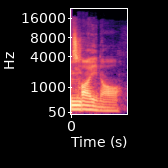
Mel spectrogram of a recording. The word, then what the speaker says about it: Tainar: Tainar. You've said it right, because I always get it wrong. Tainar Batteries.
